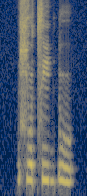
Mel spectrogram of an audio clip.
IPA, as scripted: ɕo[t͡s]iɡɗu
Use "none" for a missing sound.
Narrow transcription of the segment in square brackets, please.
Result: t͡s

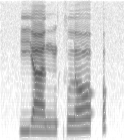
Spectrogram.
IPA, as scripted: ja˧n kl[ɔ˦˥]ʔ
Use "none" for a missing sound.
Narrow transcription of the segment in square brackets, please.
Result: ɔ˦˥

